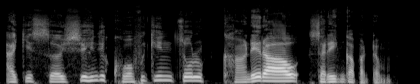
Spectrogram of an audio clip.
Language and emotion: Kashmiri, neutral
